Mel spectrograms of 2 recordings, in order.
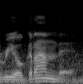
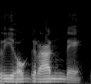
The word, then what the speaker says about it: Rio Grande: the Rio Grande so that leaves open an entire stretch of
